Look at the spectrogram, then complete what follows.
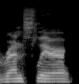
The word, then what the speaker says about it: Rensselaer: So sometimes I even butcher it, but Rensselaer Polytechnic Institution.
